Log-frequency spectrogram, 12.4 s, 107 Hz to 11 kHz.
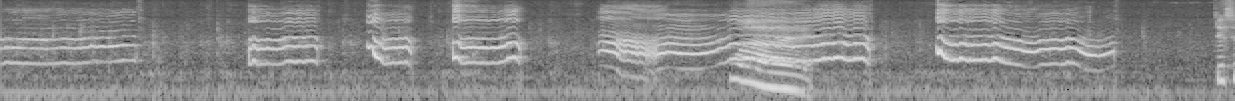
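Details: In a kitchen at 2am, the Chihuahua Sophia whines while staring at something; repeated high, nasal whines, short and level at first, then a long wavering cry sliding downward near the middle, over a steady low hum.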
